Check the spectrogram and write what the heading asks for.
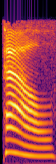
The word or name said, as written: pal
